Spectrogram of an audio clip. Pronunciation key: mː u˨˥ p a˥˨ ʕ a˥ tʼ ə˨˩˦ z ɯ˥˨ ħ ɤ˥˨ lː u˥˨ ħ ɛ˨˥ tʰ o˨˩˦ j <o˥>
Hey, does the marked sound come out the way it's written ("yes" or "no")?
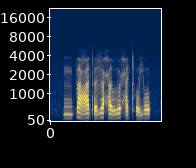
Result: yes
